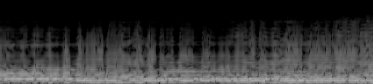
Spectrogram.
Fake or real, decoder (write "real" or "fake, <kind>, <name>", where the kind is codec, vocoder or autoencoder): fake, vocoder, BigVGAN v2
